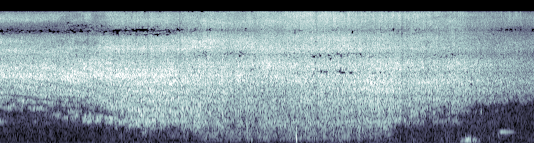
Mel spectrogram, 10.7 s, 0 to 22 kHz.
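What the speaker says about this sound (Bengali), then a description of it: "ঝিঙেগুলো 2 মিনিট ভেজে নিয়েছি, এবার জল দিয়ে দেবো।" Water hits a hot pan of fried ridge gourd with a loud, continuous sizzling hiss of steam that holds steady for several seconds before easing off slightly at the end.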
